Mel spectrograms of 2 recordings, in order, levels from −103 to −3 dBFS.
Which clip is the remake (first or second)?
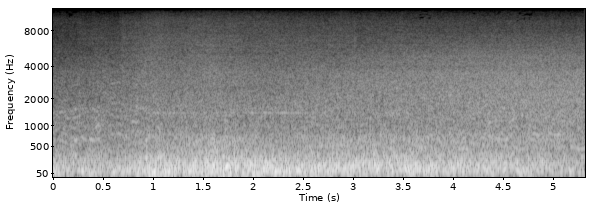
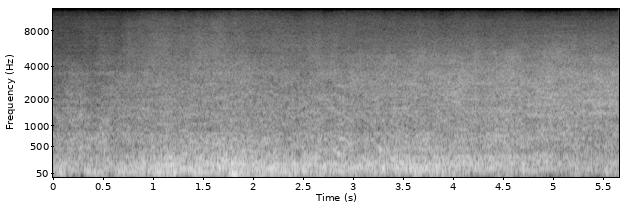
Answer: second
